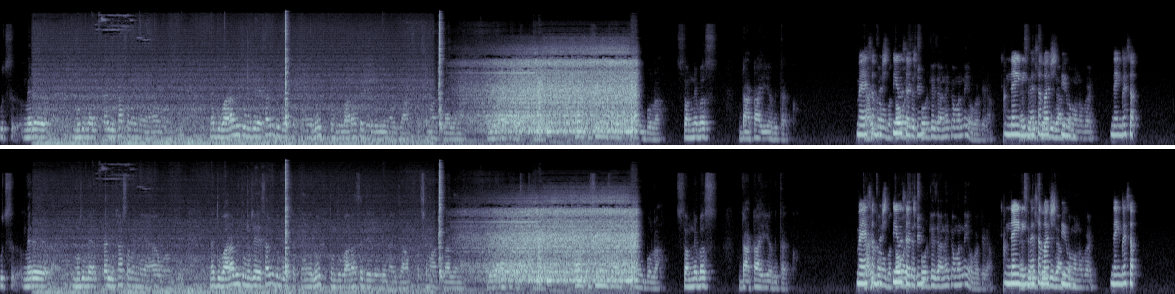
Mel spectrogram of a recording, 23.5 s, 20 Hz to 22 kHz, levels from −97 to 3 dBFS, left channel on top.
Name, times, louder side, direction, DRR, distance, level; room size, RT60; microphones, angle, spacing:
voice 1, 0.0-3.7 4.2-9.3 9.7-11.0 11.5-13.2 13.7-14.2 14.8-15.8 17.3-19.8 20.4-21.9, right 2 dB, 75° right, 1.0 m, -29 dB
sound 1, 0.6-8.7, left 1 dB, 85° left, 1.2 m, -34 dB
sound 2, 3.8-6.3 8.6-12.8, equal, 10° left, 0.7 m, -22 dB
voice 2, 17.1-18.5 20.1-21.5 22.2-22.7, right 3 dB, 35° right, 0.4 m, -23 dB
4.4 x 3.5 x 3.2 m
head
